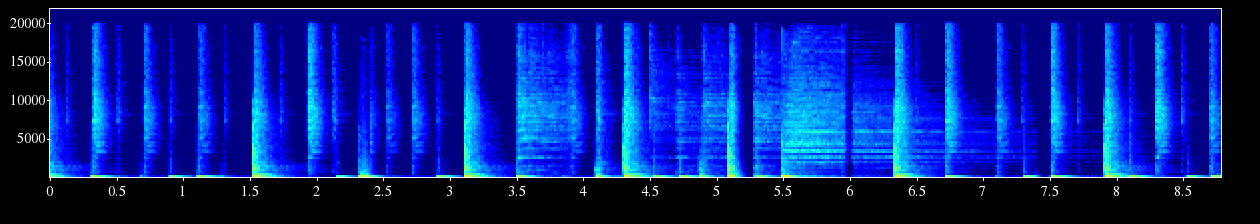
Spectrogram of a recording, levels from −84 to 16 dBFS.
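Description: At 2.33, 5.12, 5.95 and 7.38 s the music smears into a held, fading tone, then jumps ahead. The longest, at 5.12 s, briefly goes silent. Each is a burst of packet loss: the receiver stretched the last sound over 60 to 140 ms of missing audio.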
